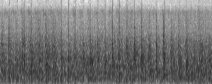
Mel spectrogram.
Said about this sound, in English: They dip this big bucket that's connected to the helicopter, bring up the water, and they're shuttling it, you know, sometimes miles away to drop.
